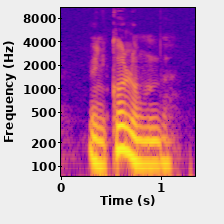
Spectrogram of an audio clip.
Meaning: 1. dove, white pigeon 2. joist, upright
- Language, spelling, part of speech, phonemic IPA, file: French, colombe, noun, /kɔ.lɔ̃b/, Fr-colombe.ogg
